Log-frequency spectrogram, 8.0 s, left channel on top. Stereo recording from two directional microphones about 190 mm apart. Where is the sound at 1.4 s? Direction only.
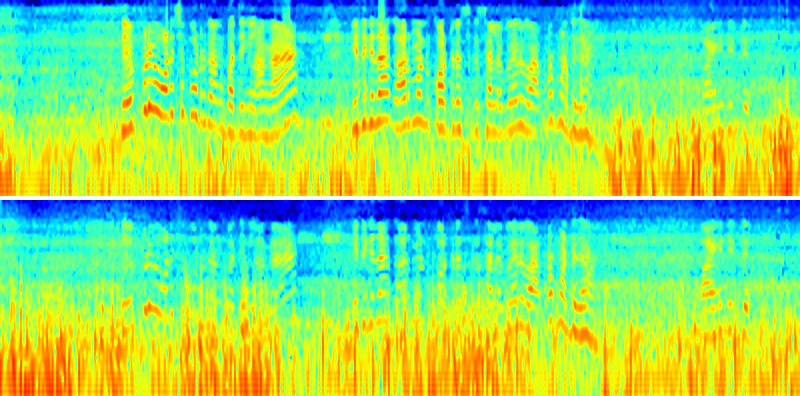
45° left (ahead or behind).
